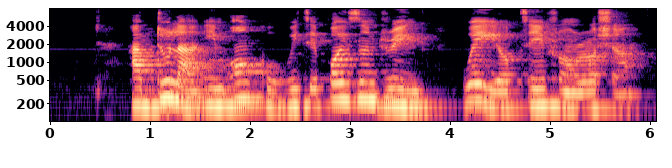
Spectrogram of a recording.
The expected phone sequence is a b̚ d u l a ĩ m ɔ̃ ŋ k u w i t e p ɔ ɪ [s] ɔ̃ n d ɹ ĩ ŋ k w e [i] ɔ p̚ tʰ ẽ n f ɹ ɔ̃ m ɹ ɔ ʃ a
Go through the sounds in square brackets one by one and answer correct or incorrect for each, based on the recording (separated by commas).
incorrect, correct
